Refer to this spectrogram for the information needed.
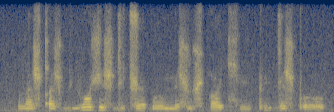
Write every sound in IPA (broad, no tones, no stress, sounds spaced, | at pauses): β a ʂ qʼ i ʂ b y β ɔ ʃ i ʂ ɡ i ʈ͡ʂ œ ɓ o ŋ ɛ ʂ y ʂ qʷ œ t͡ɕʰ y pʼ y ɡ ɛ ʂ pʼ o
